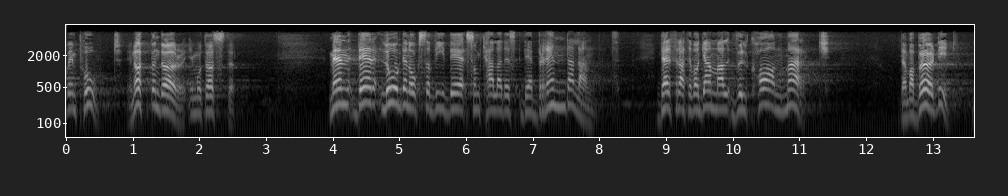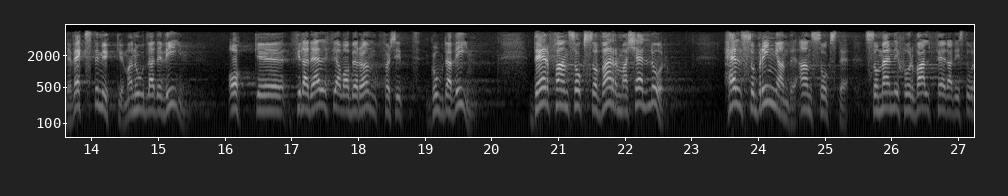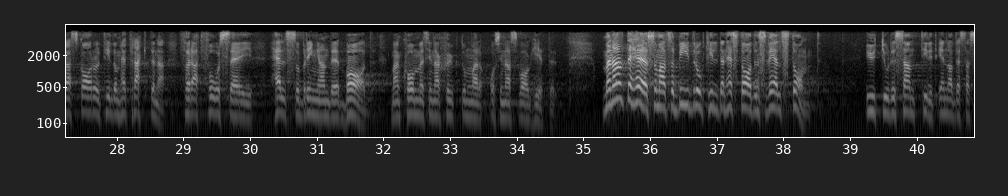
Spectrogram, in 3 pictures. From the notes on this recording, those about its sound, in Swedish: Inspelad i Saronkyrkan, Göteborg 1984-12-16.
